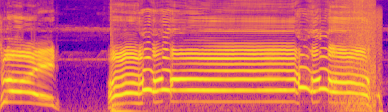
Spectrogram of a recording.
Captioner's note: ululating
